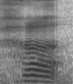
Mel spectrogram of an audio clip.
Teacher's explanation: हा पहले हवा खारिज होगी फिर हा का मखरज निकलेगा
